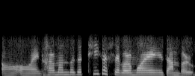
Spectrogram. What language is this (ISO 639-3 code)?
asm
